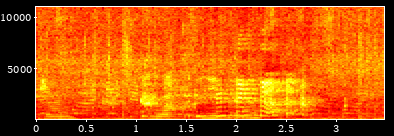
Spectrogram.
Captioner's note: both laughing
